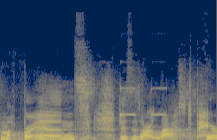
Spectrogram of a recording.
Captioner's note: timer beeps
